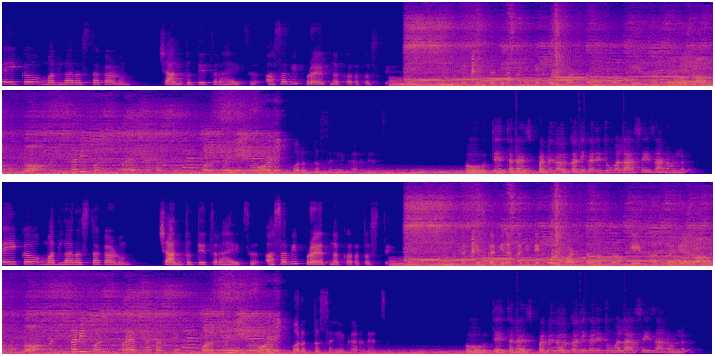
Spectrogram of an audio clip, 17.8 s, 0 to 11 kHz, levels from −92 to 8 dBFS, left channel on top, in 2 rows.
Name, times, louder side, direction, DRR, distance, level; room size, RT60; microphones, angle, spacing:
voice 1, 0.0-1.6 2.0-4.7 5.7-9.1 9.5-13.8, right 4 dB, 55° right, 16 dB, 0.6 m, -32 dB
sound 1, 4.8-16.7, left 2 dB, 75° left, 1.0 m, -37 dB
sound 2, 5.0-12.4, right 1 dB, 5° right, 1.1 m, -30 dB
voice 2, 5.4-6.0 8.4-8.8 14.7-17.4, left 1 dB, 55° left, 3 dB, 2.9 m, -32 dB
13.5 x 7.7 x 4.4 m, 0.41 s
head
